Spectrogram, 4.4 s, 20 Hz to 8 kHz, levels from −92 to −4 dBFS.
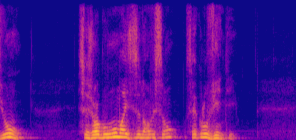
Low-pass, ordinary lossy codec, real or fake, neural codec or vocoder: none; none; real; none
